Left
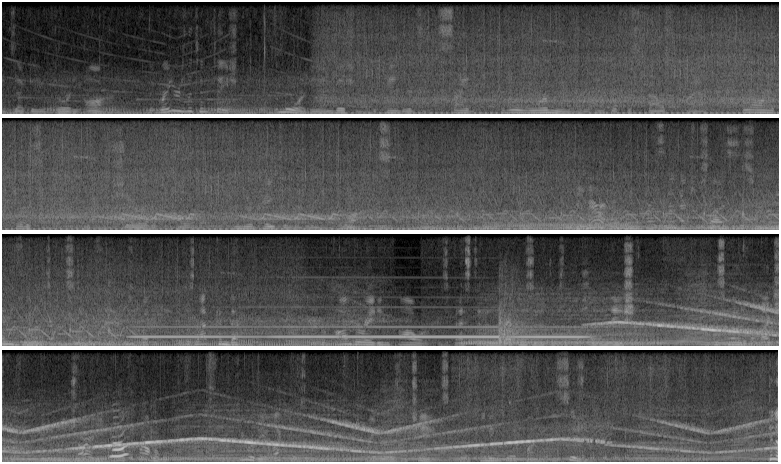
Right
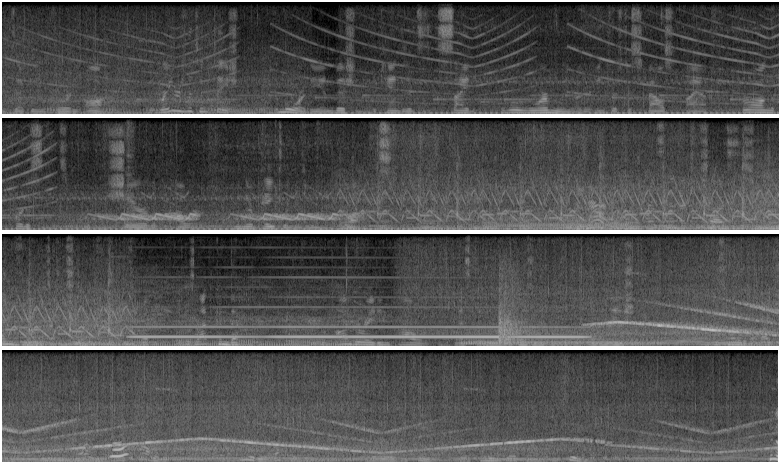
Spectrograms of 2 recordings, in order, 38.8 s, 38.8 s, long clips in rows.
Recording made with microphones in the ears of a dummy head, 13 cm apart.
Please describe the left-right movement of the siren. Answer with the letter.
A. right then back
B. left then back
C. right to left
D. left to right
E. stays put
C.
